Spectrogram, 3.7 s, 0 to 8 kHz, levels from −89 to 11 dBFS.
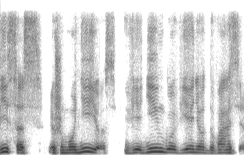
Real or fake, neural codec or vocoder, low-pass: real; none; 7.2 kHz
